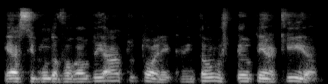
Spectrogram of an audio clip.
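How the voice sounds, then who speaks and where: A man's voice: medium pitch, fast. A young adult man with a Brazilian Portuguese accent, teaching an online exam-prep grammar lesson and talking straight to his students. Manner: lively, talks to students directly with frequent "né?".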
